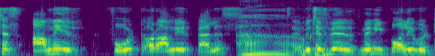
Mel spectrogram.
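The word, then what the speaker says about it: Amer Palace: be the great huge large palace called the Amir Palace unfortunately it is spelled as a m b r so it is pronounced as Amber Palace which is uh very incorrect way of pronouncing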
